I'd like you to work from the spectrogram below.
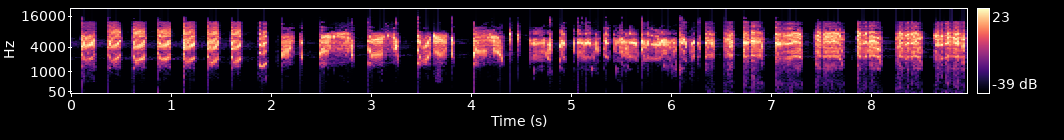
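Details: Swiftlet lure sound played to draw in swiftlets: fast, high buzzy chirps in quick bursts, a stretch of continuous raspy chattering in the middle, then evenly spaced loud buzzy pulses toward the close.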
